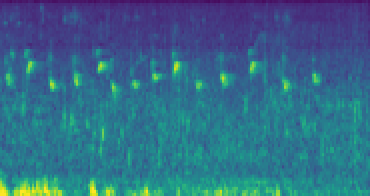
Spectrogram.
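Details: Japanese bush warbler by a river, giving a rapid repeated series of short clipped high notes in alternating pairs, over a low continuous rush of flowing water.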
